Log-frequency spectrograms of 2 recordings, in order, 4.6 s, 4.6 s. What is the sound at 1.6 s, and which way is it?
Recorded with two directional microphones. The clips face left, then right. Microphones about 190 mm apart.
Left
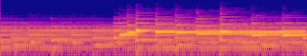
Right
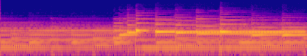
Music, centre (ahead or behind).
